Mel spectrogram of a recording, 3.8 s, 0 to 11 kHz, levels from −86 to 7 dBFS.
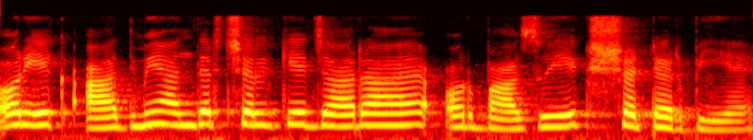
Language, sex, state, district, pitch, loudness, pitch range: Hindi, female, Bihar, Kishanganj, 245 Hz, -16 LUFS, 210-260 Hz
